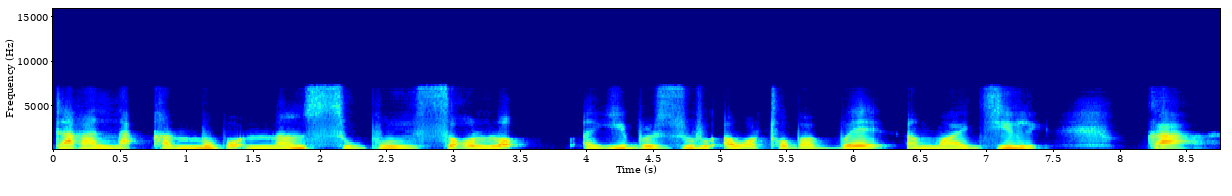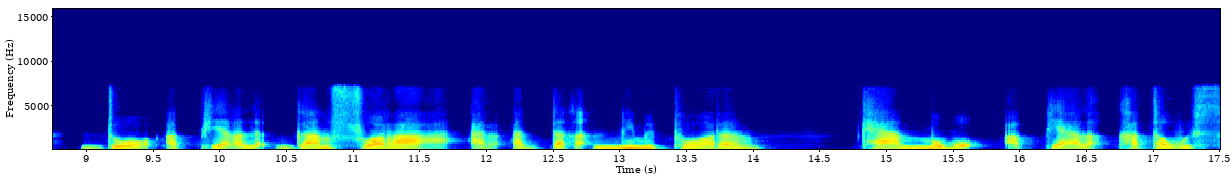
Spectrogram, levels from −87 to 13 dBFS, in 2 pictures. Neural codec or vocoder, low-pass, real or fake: codec, 16 kHz, about 1 kbps, DyCAST, with the encoder's durations; 7.2 kHz; fake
